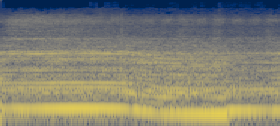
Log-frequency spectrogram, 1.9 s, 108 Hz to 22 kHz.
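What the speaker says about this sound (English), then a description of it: "you're using a different car, this time the Nissan Silvia." Nissan Silvia engine in Gran Turismo 2, a steady mid-pitched drone with a strong low harmonic that dips slightly in pitch partway through and then holds, loud and continuous with no talking.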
